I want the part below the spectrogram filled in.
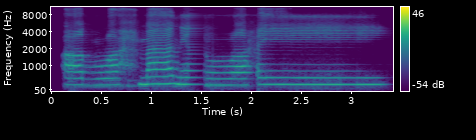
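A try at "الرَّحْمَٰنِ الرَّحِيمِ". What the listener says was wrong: Ro-nya kurang tebal sedikit. Ar-Rahmanir-Rahim. Ar-Rahmanir-Rahim. Huruf-huruf isti'la, huruf-huruf tafkhim sedikit kurang ditebalkan. Seperti huruf ta tadi dan huruf ra, ya. Huruf ra sudah bagus, tinggal ditebalkan itu lebih indah.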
